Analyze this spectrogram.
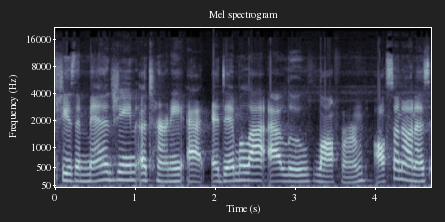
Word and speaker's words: Ademola Aliu: Please help me welcome Ademola Aliu. Hi. Hi. Did I get that right? Yes, Ademola Aliu. All right. I I have people get my name wrong so I definitely share your pain but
